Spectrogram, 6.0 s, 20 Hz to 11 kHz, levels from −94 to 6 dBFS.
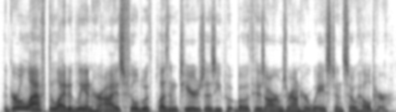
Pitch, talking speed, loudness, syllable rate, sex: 195 Hz, 240 wpm, -19 LUFS, 5.1 syllables/s, female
